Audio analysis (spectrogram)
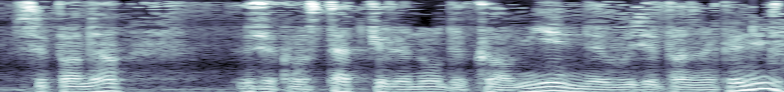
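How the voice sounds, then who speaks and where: A dull, noisy old radio recording carries the low voice of a man playing a senior French police commissioner. He is shrewd and ironic, choosing his words with patient, dry care in a mystery drama. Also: moderate pace, warm tone, close to an everyday voice. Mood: probing.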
